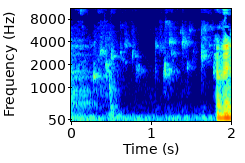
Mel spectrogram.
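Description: Bath water in a filled tub sloshing and settling around a body lying back in it, fading out within the first half second, followed by a couple of faint drips or ticks. A man's voice starts near the end.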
